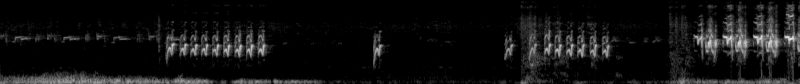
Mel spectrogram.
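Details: Chatty lure song of a male sooty-headed bulbul, used to make other bulbuls reply: quick runs of even chirped notes, some lower and some higher, broken by pauses, with rumbling noise at the start and end.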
